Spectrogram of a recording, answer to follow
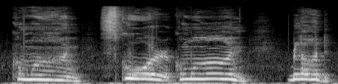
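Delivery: will the striker to score; urgent pleading. Real, not acted. Gamer urging his player to finish, loud high pleading.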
